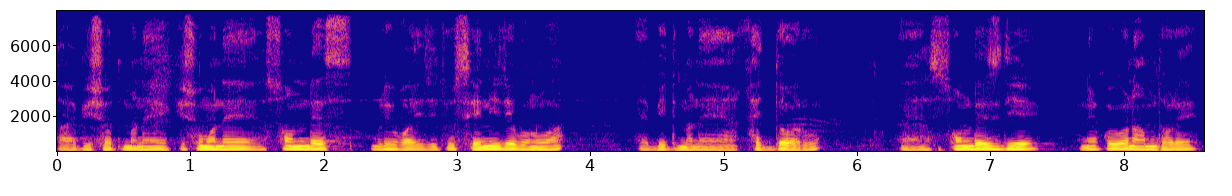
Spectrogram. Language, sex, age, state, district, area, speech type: Assamese, male, 30-45, Assam, Barpeta, rural, spontaneous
